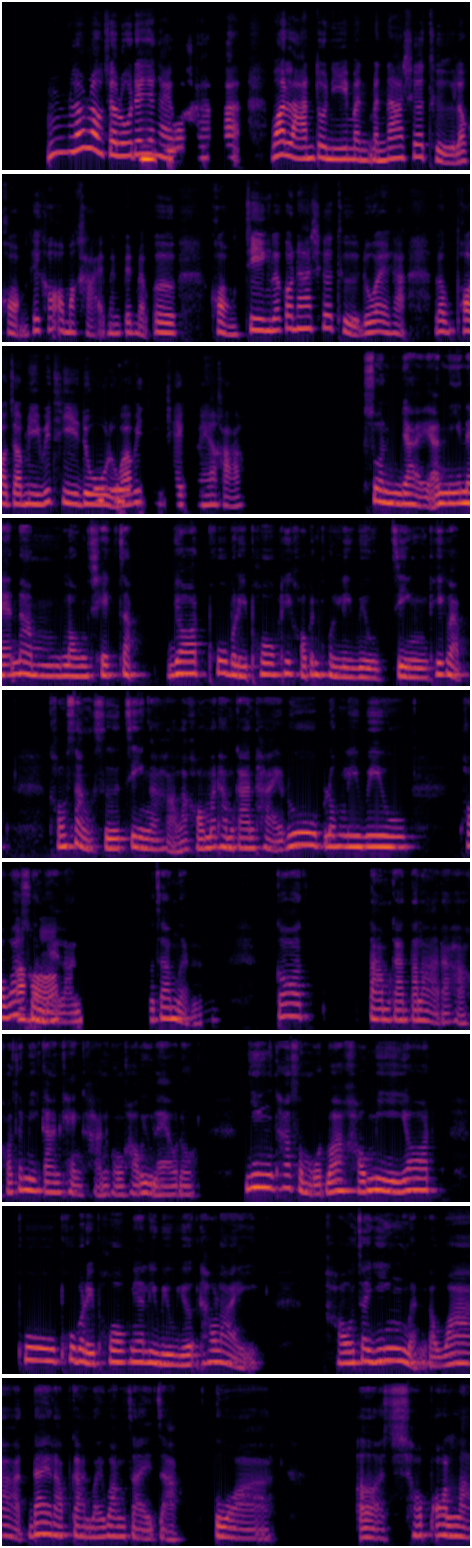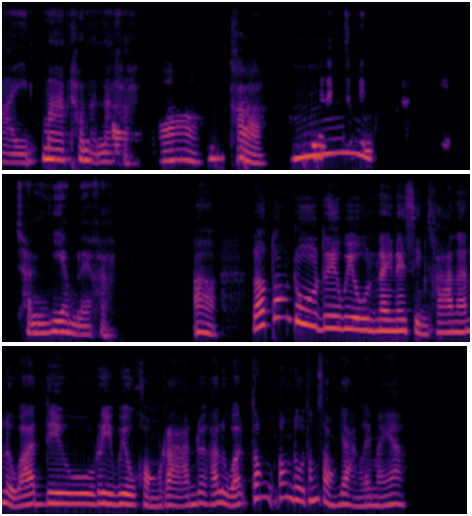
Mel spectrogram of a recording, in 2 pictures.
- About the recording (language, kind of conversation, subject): Thai, advice, จะช็อปปิ้งให้คุ้มค่าและไม่เสียเงินเปล่าได้อย่างไร?
- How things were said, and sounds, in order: none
